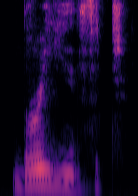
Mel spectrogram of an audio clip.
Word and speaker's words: breathed: In its past form, the final ed sounds like du. Breathe. means to take air into the lungs then let it out. Let's look at some sentences how we can use the word breathed.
